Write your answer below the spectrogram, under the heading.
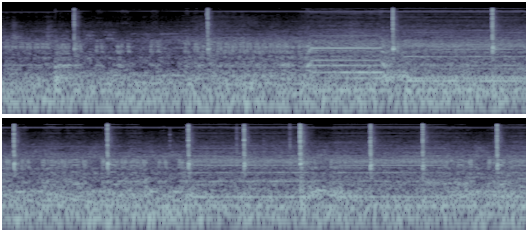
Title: The clicking noise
